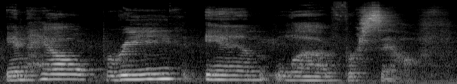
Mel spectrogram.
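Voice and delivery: very slow, stretched words with long breathing pauses; guided breathing mantra. Shown as a demonstration. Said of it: "Think to yourself or say out loud".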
